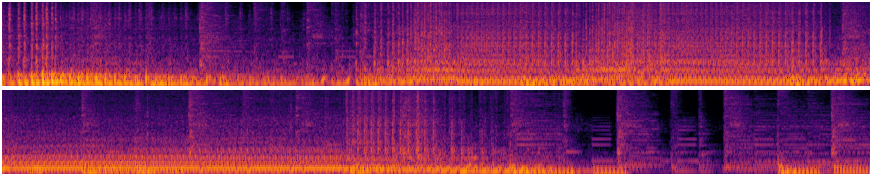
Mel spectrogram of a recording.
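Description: Motorcycle engine sound effect for the toy Catcycle riding off: it revs up and down a few times, then holds a steady pitch and dies away about seven seconds in.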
